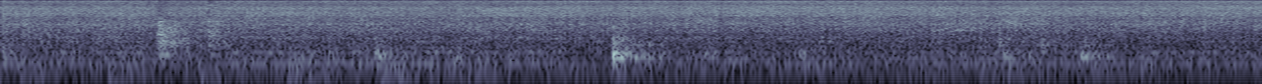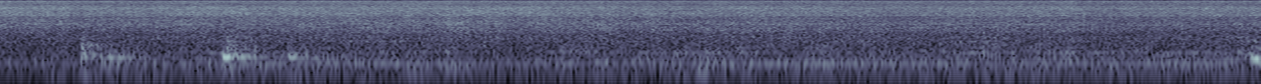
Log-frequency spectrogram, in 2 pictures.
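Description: Chopped onion sautéing in a pan for baba ganoush, a steady close sizzle and hiss with occasional stirring clicks and scrapes, without talk.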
